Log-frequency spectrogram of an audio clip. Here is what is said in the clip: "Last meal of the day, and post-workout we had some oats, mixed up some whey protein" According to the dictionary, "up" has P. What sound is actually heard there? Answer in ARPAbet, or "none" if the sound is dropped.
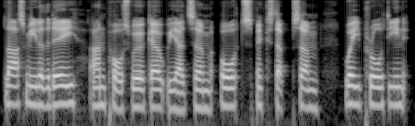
P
